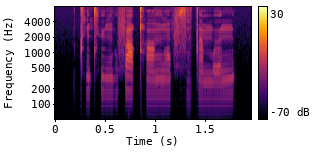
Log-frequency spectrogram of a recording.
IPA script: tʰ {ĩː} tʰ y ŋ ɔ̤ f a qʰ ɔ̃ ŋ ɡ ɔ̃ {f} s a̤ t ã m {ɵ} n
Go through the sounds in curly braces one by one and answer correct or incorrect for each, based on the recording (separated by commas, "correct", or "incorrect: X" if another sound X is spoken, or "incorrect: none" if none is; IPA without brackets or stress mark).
incorrect: ĩ, correct, correct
